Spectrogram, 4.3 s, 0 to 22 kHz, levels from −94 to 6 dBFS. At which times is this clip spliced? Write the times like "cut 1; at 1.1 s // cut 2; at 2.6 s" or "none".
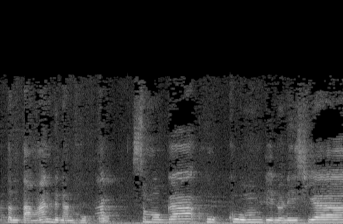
cut 1; at 1.3 s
